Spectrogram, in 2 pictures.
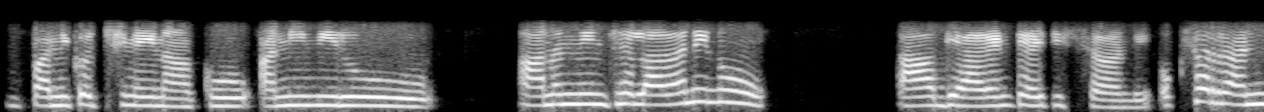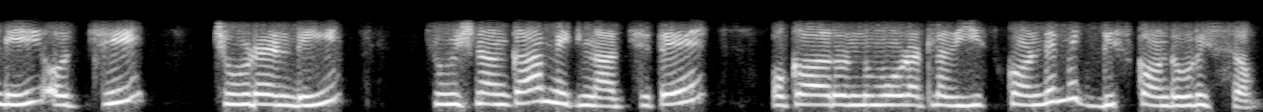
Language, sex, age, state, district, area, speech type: Telugu, female, 18-30, Telangana, Mulugu, urban, conversation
